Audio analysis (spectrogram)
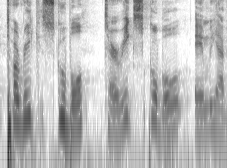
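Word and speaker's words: Tarik Skubal: Tariq Skubal.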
